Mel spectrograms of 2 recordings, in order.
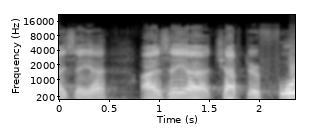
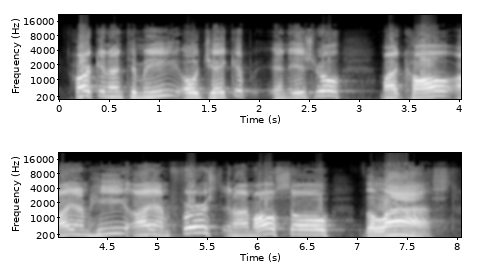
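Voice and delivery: higher and louder, slowing on "I am the first"; proclaimed scripture; 4 semitones higher, 4 dB louder than usual. Acted. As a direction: thunder out God's words from the pulpit. Reads scripture aloud.

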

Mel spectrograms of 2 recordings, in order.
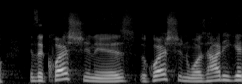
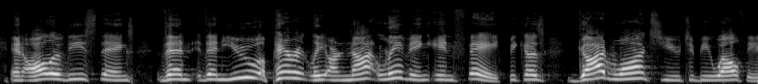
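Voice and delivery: louder and higher, driving the sermon home; preaching at full force; 5 semitones higher, 8 dB louder than usual. Acted. Preacher warning his congregation against a prosperity message, fired up and loud. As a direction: build it up and hammer every line.

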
